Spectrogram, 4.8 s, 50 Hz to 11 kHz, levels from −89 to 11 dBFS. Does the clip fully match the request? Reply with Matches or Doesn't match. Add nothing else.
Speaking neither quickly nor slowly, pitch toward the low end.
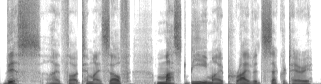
Doesn't match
